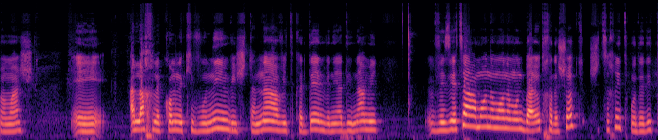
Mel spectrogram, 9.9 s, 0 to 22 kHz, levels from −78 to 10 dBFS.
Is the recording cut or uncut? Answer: uncut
